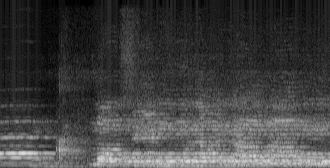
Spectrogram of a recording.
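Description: Mixed choir singing a cappella in held chords. About a second in, the chord breaks off with a short hissing consonant, then a new full chord enters and is sustained.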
